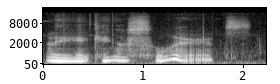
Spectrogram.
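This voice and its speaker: A woman streamer gives a soft-spoken ASMR tarot reading at medium pitch, gentle and unhurried, pausing between phrases and frequently dropping into a breathy whisper. The recording quality is low.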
